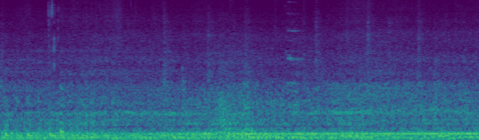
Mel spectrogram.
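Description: Running noise heard inside the cabin of a moving passenger train: a steady low rumble from the wheels and rails. A steady low hum joins about halfway through and grows stronger.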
